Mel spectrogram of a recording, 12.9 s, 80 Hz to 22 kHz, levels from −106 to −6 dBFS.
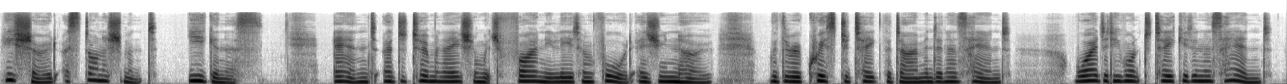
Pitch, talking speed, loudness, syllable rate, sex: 210 Hz, 165 wpm, -17 LUFS, 4.8 syllables/s, female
